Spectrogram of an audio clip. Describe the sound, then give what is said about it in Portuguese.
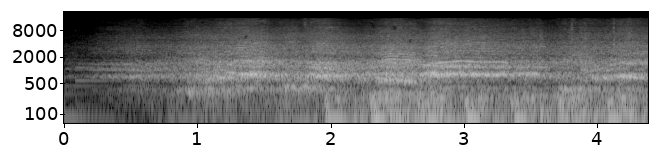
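A large stadium crowd of fans chants and jeers at Neymar in unison, including insults, during Paris's 3-0 win over Nîmes; a dense roar of many voices swells in the first second and then holds loud and steady with rhythmic low thumps underneath. “Neymar foi muito hostilizado pela torcida, inclusive com xingamentos.”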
